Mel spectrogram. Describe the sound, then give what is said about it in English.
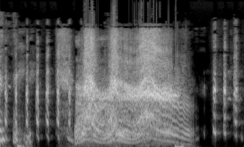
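A harsh, metallic growl with a mechanical, synthesized edge rumbles steadily for about two seconds, loud, framed by brief bursts of talk before and after. “It's like a robot dog.”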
